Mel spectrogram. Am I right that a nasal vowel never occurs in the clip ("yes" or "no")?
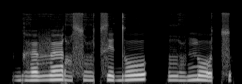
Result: yes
